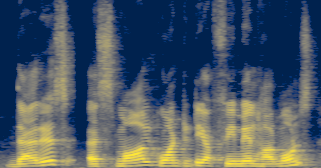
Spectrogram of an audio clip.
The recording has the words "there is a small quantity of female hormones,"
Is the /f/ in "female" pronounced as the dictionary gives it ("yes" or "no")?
yes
